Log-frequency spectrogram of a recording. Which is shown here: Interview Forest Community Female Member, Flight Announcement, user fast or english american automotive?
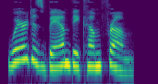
user fast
